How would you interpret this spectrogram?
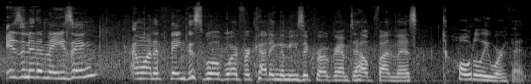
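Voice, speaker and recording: A woman's voice: on the high side, fast, a crowd in the background, background noise, lightly acted. An actress playing a smug, boastful female wrestler in a video game, condescending and mocking. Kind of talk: video game cutscene acting.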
